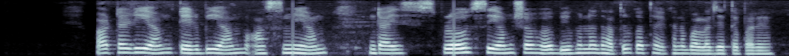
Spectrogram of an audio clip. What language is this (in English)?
Bangla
